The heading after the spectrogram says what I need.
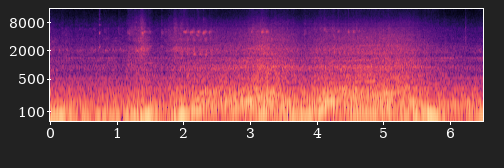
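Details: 1965 Cadillac V8 running after a fuel-related repair: deep, even rumble with a couple of light throttle blips, no misses or stumbles; engine running normally.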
